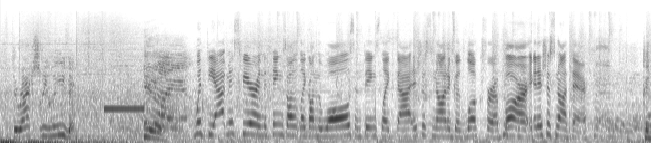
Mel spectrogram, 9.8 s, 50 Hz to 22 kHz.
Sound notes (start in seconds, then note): 1.5 beep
